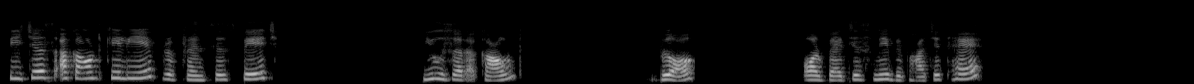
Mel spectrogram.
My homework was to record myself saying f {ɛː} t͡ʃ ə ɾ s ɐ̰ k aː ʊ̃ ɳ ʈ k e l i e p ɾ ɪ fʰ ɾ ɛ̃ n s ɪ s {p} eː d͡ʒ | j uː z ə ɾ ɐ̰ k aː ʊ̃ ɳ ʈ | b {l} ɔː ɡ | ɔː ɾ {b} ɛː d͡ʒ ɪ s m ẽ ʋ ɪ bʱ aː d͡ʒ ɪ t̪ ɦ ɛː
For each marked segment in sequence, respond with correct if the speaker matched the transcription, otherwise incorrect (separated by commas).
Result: incorrect, correct, correct, correct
